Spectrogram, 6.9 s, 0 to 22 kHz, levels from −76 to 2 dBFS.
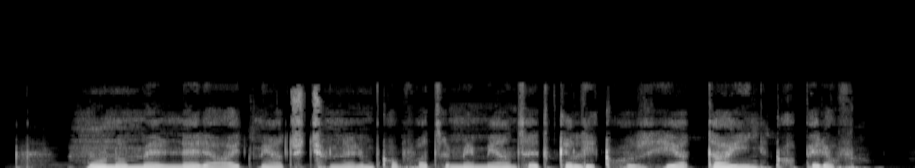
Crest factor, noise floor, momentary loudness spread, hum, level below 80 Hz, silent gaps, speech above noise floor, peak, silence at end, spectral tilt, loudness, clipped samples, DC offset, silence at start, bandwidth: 20 dB; -42 dBFS; 10 LU; none; -42 dBFS; none; 20 dB; -2 dBFS; 0.25 s; -5 dB/octave; -22 LUFS; under 0.1%; under 0.1%; 0.1 s; 11.5 kHz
